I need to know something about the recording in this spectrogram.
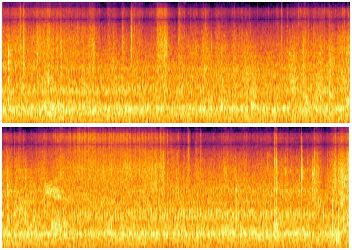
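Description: The engine of an adzuki bean harvesting machine runs at a steady idle with a constant hum. Dry bean stems crackle and click as they are pulled by hand out of its drum, which has jammed with stems and stopped turning.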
